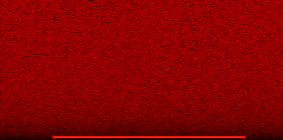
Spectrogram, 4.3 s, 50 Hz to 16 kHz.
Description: Telephone call progress tone (North American or UK plan), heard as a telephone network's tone, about 350, 440 Hz. Dial tone.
